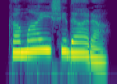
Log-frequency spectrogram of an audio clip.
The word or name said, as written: ಕಮಾಯಿಷಿದಾರ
